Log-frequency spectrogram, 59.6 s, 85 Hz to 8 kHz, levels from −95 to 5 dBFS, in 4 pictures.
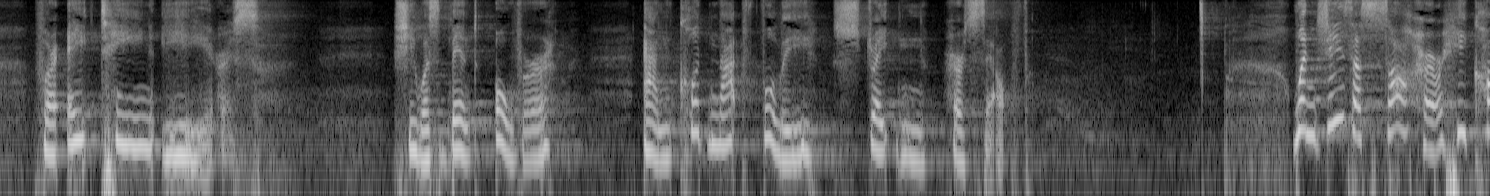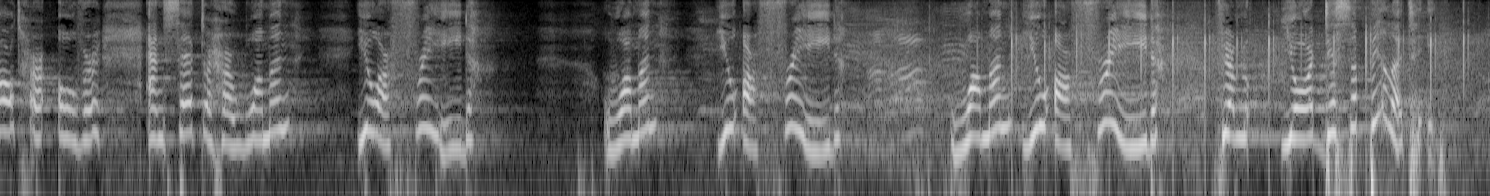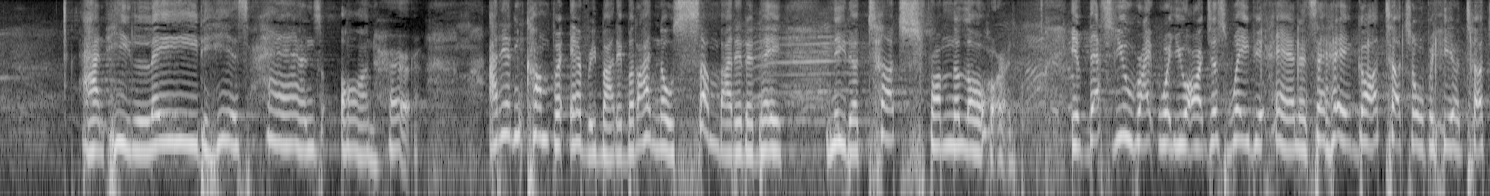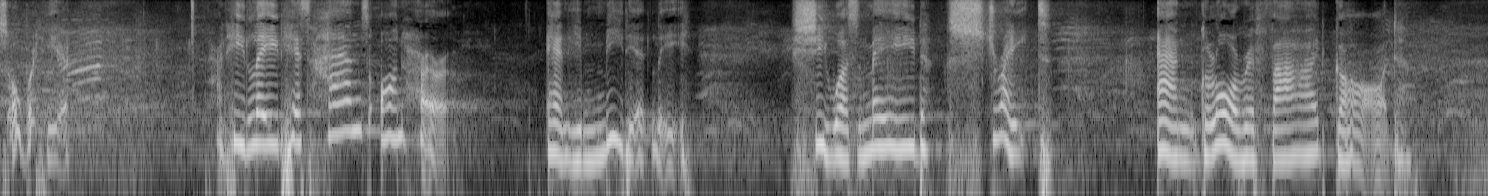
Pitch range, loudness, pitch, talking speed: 240-340 Hz, -19 LUFS, 285 Hz, 100 wpm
